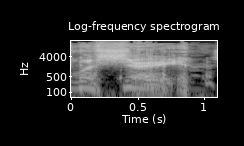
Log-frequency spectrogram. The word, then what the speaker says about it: Lachey: It's Lachey.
